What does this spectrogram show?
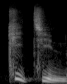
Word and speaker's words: chitine: Chitine, qui s'écrit CH, qui se prononce chitine, oui.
